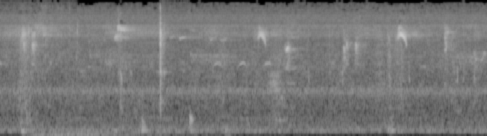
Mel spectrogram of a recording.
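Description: Birds chirping with short, scattered notes over steady low background noise, with one sharp click about two and a half seconds in.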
